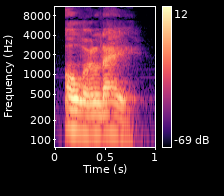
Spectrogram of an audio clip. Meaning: 1. all kinds of 2. various
- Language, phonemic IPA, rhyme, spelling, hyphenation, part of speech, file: Dutch, /ˌɑ.lərˈlɛi̯/, -ɛi̯, allerlei, al‧ler‧lei, determiner, Nl-allerlei.ogg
